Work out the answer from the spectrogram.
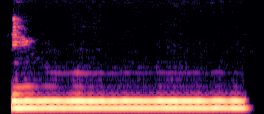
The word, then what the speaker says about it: HU: So it's like hue, and it's spelled H-U.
